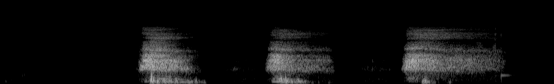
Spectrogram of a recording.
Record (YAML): exhalation_length: 5.5 s
exhalation_amplitude: 11410
exhalation_signal_mean_std_ratio: 0.42
survey_phase: beta (2021-08-13 to 2022-03-07)
age: 45-64
gender: Female
wearing_mask: 'No'
symptom_runny_or_blocked_nose: true
symptom_fatigue: true
smoker_status: Ex-smoker
respiratory_condition_asthma: false
respiratory_condition_other: false
recruitment_source: REACT
submission_delay: 2 days
covid_test_result: Negative
covid_test_method: RT-qPCR
influenza_a_test_result: Negative
influenza_b_test_result: Negative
